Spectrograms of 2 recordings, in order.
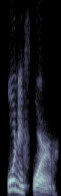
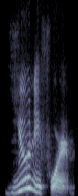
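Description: First: The word begins with a plain oo vowel sound. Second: The word begins with a y sound before oo. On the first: The speaker calls it wrong. "No decimos uniform" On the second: The speaker calls it right. "Uniform es igual a university. Comienza con una U, con sonido de consonante"

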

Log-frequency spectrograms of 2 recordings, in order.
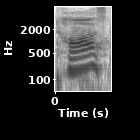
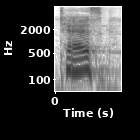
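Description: First: It is said with a British accent. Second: It is said with an American accent. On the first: "ये टास्क British में" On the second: "American में"

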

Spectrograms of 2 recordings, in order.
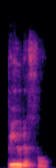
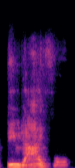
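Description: First: The middle vowel is said short and reduced. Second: The middle vowel is said full and long. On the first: The speaker calls it right. "like the I and beautiful" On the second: The speaker calls it wrong. "So it's not beautiful"

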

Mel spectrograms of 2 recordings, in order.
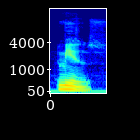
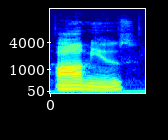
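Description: First: The first vowel is reduced and very short. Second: The first vowel is full and drawn out. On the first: The speaker calls it right. "Very short" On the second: The speaker calls it wrong. "not amuse"

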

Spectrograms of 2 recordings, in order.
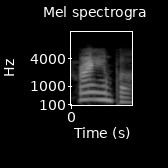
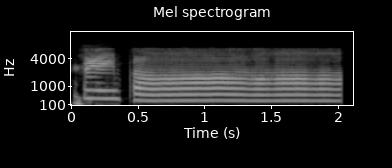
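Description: First: The word is said briefly. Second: The word is held and drawn out.

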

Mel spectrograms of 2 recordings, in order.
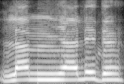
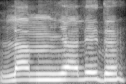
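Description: Both takes have the same delivery.

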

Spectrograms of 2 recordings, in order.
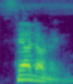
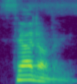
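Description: No difference in how they are said.

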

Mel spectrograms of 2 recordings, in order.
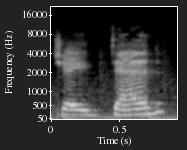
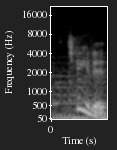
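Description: First: The stress is on the last syllable. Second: The stress is on the first syllable. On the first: The speaker calls it wrong. "because we usually put our accent on that last syllable" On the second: The speaker calls it right. "but Jaded"

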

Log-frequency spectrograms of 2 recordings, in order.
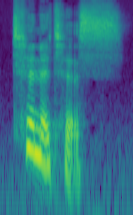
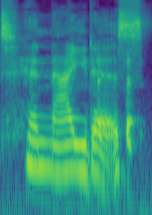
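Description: First: The word is pronounced the British way. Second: The word is pronounced the American way. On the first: "like the British people say it" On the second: "Americans pronounce it tinnitus"

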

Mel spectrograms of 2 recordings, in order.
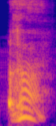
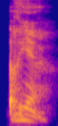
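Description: First: No glide comes before the nasal vowel. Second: A 'y' glide comes before the nasal vowel. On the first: The speaker calls it right. "Bonne prononciation" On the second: The speaker calls it wrong. "Qu'est-ce que tu dis? Rien"

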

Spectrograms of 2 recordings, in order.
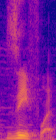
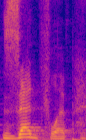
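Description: First: The letter Z is said the American way. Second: The letter Z is said the non-American way. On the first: "or if you're American" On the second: "if you're part of the majority of the English world"

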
